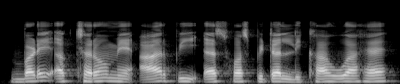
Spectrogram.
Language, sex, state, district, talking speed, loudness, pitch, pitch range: Hindi, male, Jharkhand, Ranchi, 150 wpm, -16 LUFS, 135 Hz, 130-145 Hz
